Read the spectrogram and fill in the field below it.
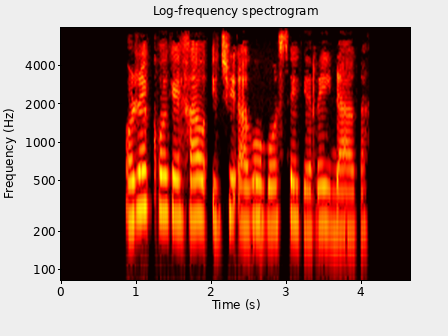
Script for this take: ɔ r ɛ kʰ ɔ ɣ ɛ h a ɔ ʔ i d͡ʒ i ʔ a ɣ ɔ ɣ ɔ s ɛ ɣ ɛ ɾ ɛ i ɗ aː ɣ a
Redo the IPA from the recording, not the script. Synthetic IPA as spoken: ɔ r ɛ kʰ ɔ ɣ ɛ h a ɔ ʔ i d͡ʒ i ʔ a ɣ ɔ ɣ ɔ s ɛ ɣ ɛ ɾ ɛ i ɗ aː ɣ a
